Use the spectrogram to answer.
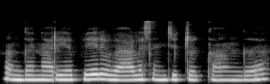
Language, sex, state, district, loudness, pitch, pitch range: Tamil, female, Tamil Nadu, Nilgiris, -13 LUFS, 215 Hz, 210-220 Hz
